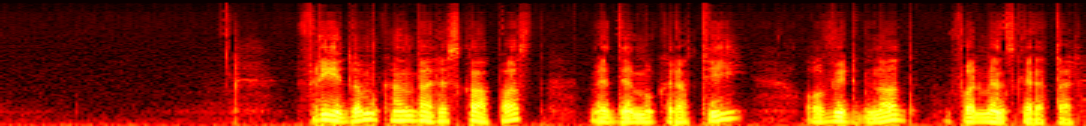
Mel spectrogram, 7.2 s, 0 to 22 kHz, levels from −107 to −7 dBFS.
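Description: Speech with plainly audible Opus compression throughout: grainy, rough; spectrogram shows noise-filled bands, not holes, up to 20.4 kHz, likely a 16 kbps encode.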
